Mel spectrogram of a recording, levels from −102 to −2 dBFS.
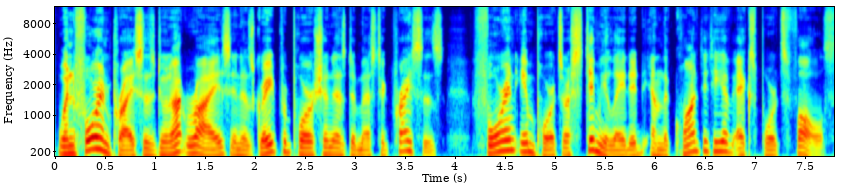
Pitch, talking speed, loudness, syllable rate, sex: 150 Hz, 175 wpm, -19 LUFS, 5.2 syllables/s, male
